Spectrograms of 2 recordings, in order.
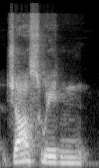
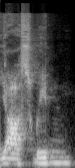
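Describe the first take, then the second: First: The name is said with an English pronunciation. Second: The name is said with a Nordic pronunciation.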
